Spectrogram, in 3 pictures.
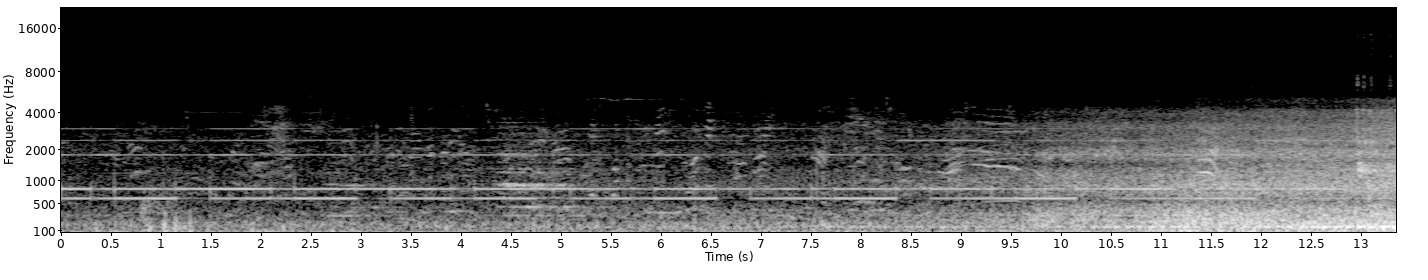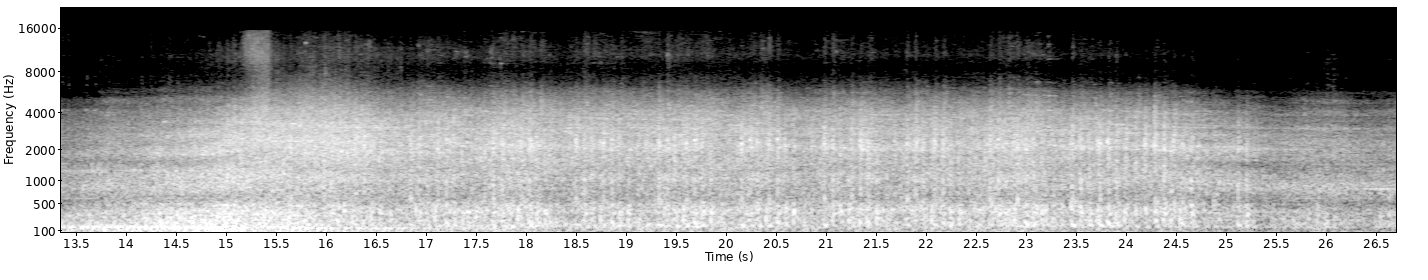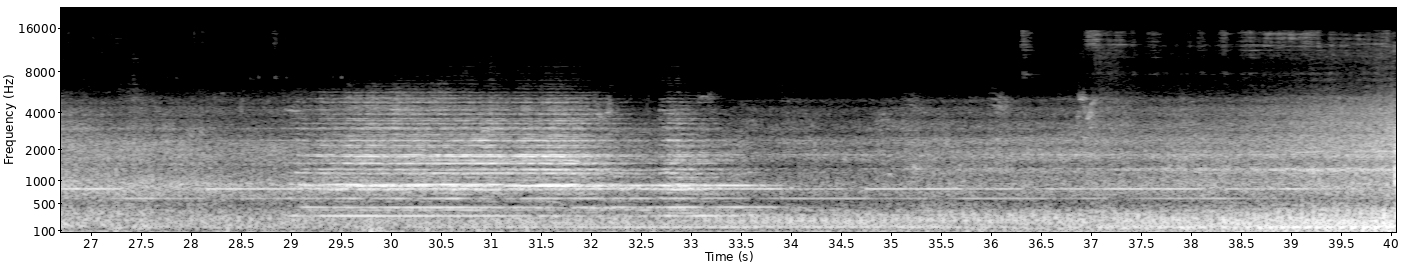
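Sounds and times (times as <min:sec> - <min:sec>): train wheels rumbling on rails: 0:00.0 - 0:40.0
train horn blast: 0:28.1 - 0:38.3.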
